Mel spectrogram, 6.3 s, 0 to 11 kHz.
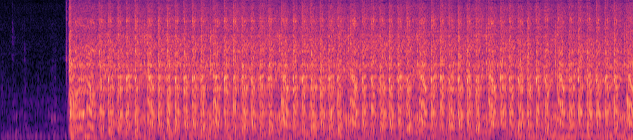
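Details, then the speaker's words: Diesel truck after replacing all eight injectors and fuel filters, compression test while cranking: fast cranking beat with one soft uneven stroke per cycle; number eight cylinder reads zero versus about 300 psi expected, cracked piston suspected. "second so you can even hear it not sounding right on the crank and they're not getting any pressure whatsoever um on these diesels you should see about 300 lb um but there is absolutely nothing"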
